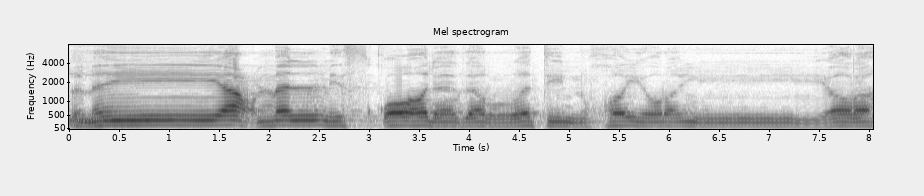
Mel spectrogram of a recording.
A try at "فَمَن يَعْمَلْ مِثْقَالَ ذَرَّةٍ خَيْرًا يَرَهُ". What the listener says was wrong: یعنی تھوڑا ٹھہر کے پڑھیے، جلدی نہ کیجیے.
